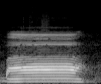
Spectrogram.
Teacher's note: বার উচ্চারণটা কিভাবে আসে দুই ঠোটের মাঝখান থেকে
